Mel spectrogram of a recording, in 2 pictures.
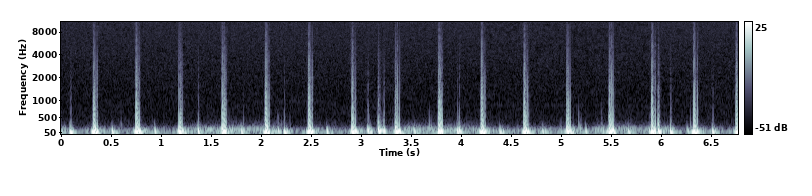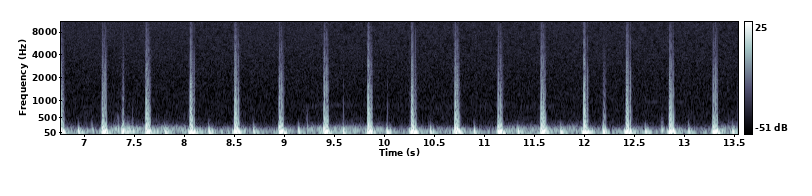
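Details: Very fast, strong pounding female heartbeat right after a workout, felt in chest, neck, face and stomach, with visible chest movement; steady regular rhythm about 140 a minute, sinus tachycardia after exercise.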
